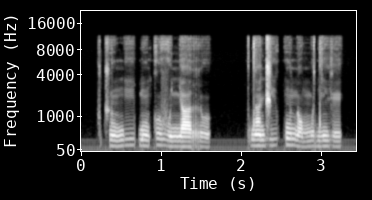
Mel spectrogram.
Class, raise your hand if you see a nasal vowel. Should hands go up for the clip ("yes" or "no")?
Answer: yes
